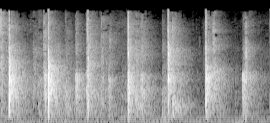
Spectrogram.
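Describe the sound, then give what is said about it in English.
Steady, evenly spaced hand claps at a home game as the prize winner is announced. The sharp claps come one at a time in a regular rhythm, with no talk over them. “Round of applause for”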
